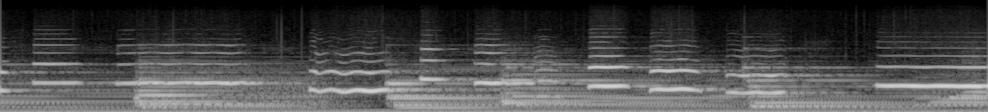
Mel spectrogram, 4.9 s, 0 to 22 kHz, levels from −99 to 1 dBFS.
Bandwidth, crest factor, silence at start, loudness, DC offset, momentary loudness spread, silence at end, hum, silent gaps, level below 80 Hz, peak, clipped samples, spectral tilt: 8 kHz; 14 dB; 0 s; -25 LUFS; 0.9%; 9 LU; 0 s; none; none; -48 dBFS; -12 dBFS; under 0.1%; -6 dB/octave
